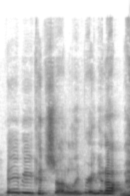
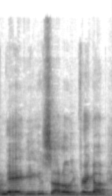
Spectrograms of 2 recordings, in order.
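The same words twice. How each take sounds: First: Much higher, playfully delicate voice. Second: High and louder, amused repeat; laugh, then push it out high and louder. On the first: Coach advising a subtle mention of hobbies, playful high voice. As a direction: lift it high as a coy suggestion. Jokey sing-song on "subtly. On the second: Coach repeating his advice after a laugh, amused high voice. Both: Shown as a demonstration.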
